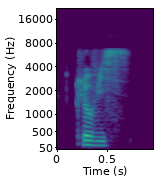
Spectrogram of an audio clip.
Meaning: a male given name, notably of four Frankish kings
- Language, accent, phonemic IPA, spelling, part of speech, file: French, France, /klɔ.vis/, Clovis, proper noun, LL-Q150 (fra)-Clovis.wav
